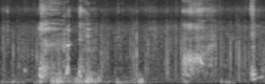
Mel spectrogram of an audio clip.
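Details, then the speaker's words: Adult woman walking alone outdoors to the mosque: a few short, harsh coughs with a faint throat-clearing quality over walking background noise: cough. "Bunda lagi batuk batuk pilok."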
